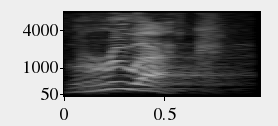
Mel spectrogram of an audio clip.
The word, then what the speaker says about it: ruach: It's ruach. I love saying it because you have to roll your R, and I'm Irish and I can do that.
